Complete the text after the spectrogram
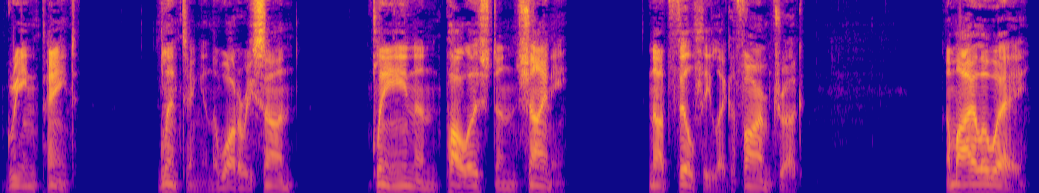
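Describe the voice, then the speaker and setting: Male audiobook narrator for a thriller: very deep voice, close dry sound. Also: expressive, slow pace, long pauses, sharp tone, husky, no room sound.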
